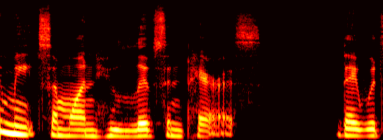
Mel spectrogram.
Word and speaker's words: Paris: you'd simply add a Paris at the end foreign notice how the S at the end of Paris is silent again bahi Baki jabit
